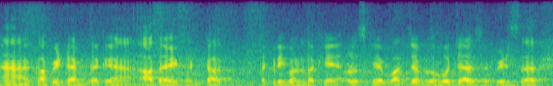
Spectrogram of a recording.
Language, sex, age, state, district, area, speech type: Urdu, male, 18-30, Bihar, Darbhanga, urban, spontaneous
